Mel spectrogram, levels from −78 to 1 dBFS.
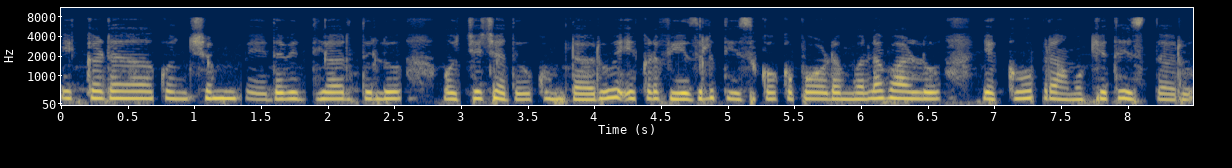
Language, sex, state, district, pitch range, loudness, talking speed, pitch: Telugu, female, Andhra Pradesh, Srikakulam, 215-235 Hz, -15 LUFS, 115 wpm, 225 Hz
